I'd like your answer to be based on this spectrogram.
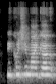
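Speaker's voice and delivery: ordinary delivery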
